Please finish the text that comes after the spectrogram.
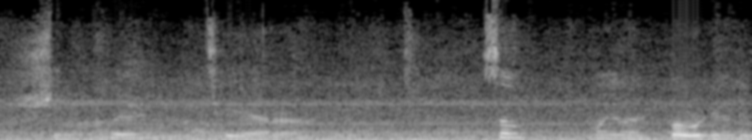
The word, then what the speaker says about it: Cinque Terre: I've been pronouncing it wrong. It's pronounced Cinque Terre. So not Cinque Terre. How you say it in Italian is Cinque Terre.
